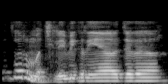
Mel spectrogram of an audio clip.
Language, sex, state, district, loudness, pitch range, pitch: Hindi, male, Uttar Pradesh, Jyotiba Phule Nagar, -14 LUFS, 155-160 Hz, 160 Hz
